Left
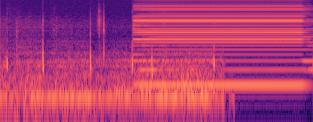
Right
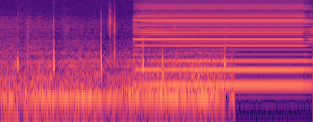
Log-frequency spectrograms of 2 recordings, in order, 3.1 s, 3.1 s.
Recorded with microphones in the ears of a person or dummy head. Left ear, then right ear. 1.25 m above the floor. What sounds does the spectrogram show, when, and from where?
1.3 s a buzzer: 30° left (ahead or behind), 1.8 m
